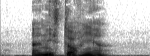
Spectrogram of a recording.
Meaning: historian
- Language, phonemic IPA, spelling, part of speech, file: French, /is.tɔ.ʁjɛ̃/, historien, noun, Fr-historien.ogg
